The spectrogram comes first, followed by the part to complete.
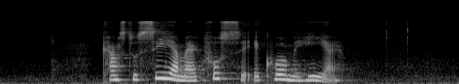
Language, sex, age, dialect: Faroese, female, 36-60, Suðurstreymoy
